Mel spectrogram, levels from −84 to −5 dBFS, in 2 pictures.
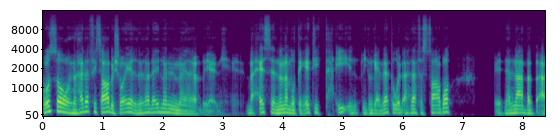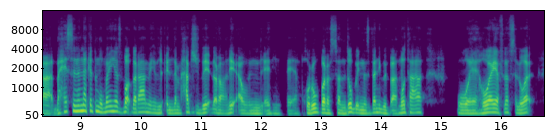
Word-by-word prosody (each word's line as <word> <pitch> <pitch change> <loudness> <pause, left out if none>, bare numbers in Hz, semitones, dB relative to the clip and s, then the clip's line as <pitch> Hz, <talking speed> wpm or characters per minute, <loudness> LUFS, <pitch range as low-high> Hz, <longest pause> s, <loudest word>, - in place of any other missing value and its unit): بُص 180 +1 +4
هو 145 -7 +7
أنا 115 +4 +1
هدفي 165 0 +1
صعب 145 0 +4
شوية 130 +5 +1
لأن 110 -4 -2
أنا 130 +5 0
دايمًا 135 -6 0 0.2
آآ - - +1
ب - - -14
يعني - - -7 0.4
باحس 135 +2 0
إن 120 -1 +2
أنا 130 +1 +4
متعتي 120 +4 -1
تحقيق 125 -4 -5
الإنجازات 110 +4 -2
والأهداف 120 +2 -1
الصعبة. 130 - 0 0.7
إن 105 - -6
أنا 125 +3 +3
بابقى 110 -4 0
باحس 170 +3 -1
إن 185 - +5
أنا 195 +1 +6
كنت 185 0 -2
مُميز 170 0 +1
باقدر 145 -2 +2
أعمل 130 -6 -1
اللي 110 +1 -2
ما 110 - -5
حدش 135 -4 -2
بيقدر 125 0 0
عليه 100 -2 -1
أو 100 -1 -3
ال 100 0 -5
الخروج 100 +8 0
برا 125 -3 +5
الصندوق 110 +6 0
بالنسبة 110 -1 0
لي 135 - -1
بيبقى 100 -4 -1
متعة 130 +1 0 0.6
وهواية 110 +6 +3
في 140 - -8
نفس 135 - -5
الوقت، 115 +3 0
125 Hz, 170 wpm, -23 LUFS, 110-140 Hz, 0.7 s, هو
